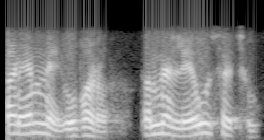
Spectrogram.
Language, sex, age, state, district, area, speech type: Gujarati, male, 18-30, Gujarat, Surat, rural, conversation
